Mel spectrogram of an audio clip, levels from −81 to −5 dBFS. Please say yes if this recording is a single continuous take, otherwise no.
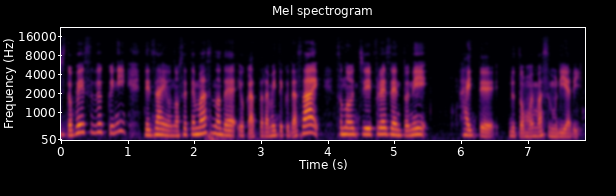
yes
